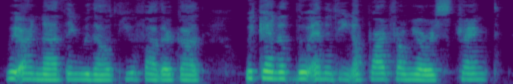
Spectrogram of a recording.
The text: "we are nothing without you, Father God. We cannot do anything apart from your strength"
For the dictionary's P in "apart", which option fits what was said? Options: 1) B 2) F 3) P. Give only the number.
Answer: 3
